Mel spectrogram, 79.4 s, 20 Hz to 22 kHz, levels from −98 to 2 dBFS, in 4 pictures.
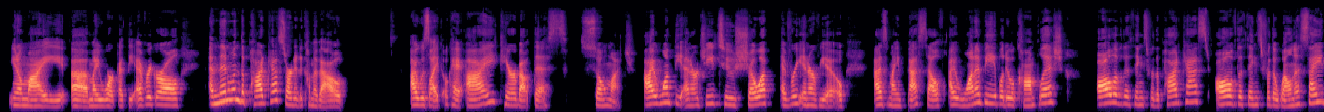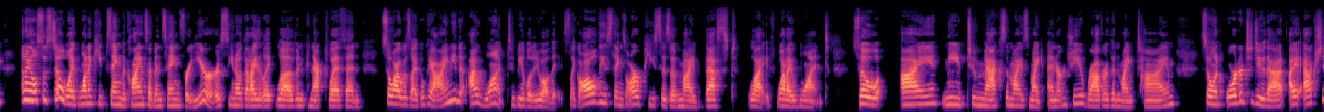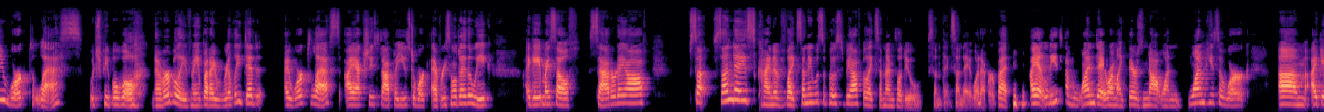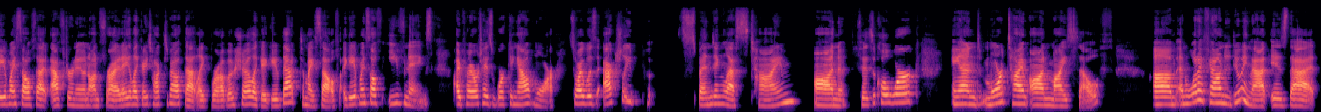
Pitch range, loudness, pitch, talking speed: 195-255 Hz, -24 LUFS, 225 Hz, 200 wpm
